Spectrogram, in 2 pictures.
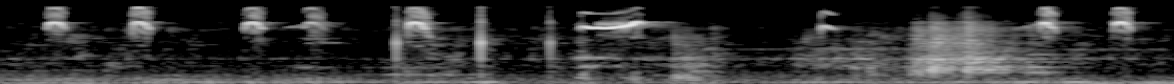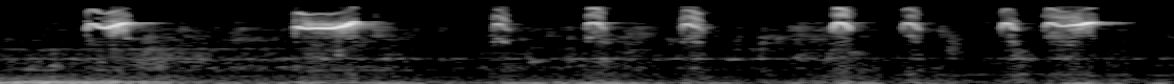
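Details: Indonesian brown-throated sunbird singing loudly outside the cage, recorded as master song: rapid short high ticking notes mixed with a few longer looping upslurred whistles, plus a brief rustle midway.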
